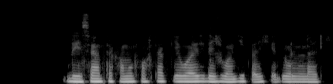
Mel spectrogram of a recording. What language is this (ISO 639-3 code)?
pus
